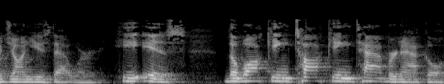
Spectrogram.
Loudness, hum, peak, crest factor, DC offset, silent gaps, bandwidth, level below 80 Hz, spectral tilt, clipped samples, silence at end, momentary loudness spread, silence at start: -20 LUFS; none; -2 dBFS; 18 dB; under 0.1%; none; 8.8 kHz; -52 dBFS; -6 dB/octave; under 0.1%; 0 s; 13 LU; 0 s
